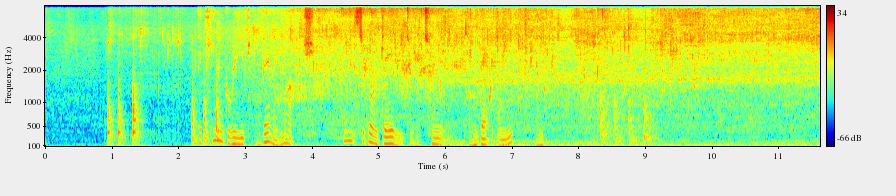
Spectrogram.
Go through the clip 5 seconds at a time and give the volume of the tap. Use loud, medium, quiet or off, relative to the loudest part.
medium, loud, loud.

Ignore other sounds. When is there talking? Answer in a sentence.
The talking can be heard from 2.3 to 7.5 s.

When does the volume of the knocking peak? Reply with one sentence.
The loudest moment of the knocking is at 1 second.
